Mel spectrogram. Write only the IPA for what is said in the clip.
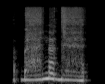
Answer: ɓ æ̤ n ə d ɛ̤

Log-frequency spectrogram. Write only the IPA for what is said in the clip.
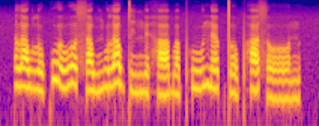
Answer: l a˧ w l o˩˧ k u˥˨ ə̯ ʋ ɤː˥˨ s a˧ w ŋ u˧˥ l a˥˨ w t̪ i˩ ŋ e˩˧ h aː˩˧ b a˩˧ pʰ uː˧˥ n ɛː˧˥ p̚ t̪ ɤː˩˧ pʰ a˧˥ s ɤː˩ n

